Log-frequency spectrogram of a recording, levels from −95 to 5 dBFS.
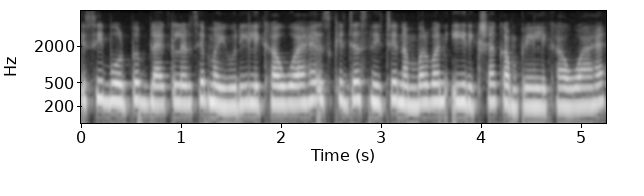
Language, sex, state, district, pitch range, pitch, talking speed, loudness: Hindi, female, Bihar, Katihar, 215-240 Hz, 225 Hz, 275 wpm, -13 LUFS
